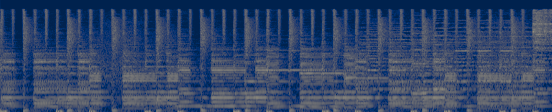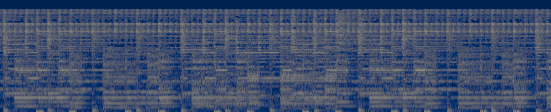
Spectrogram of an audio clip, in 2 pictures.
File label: Connect Motorola Original Ringtone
